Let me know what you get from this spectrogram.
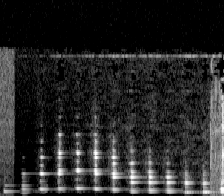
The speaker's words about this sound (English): Ding! Goes the timer. Finally, they're here. Delicious homemade bagels topped with butter, jam, or schmear.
